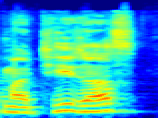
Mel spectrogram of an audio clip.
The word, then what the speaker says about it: Malteser: Oh, the Maltesers are good. Yeah, dude, I did this. Not with like Maltesers. You would call them like Malteser, by the way. This is like the German pronunciation, okay, Malteser.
